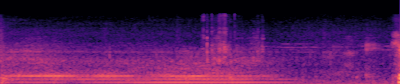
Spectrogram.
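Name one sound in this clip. A nail gun fires into wood with a sharp snap.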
